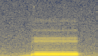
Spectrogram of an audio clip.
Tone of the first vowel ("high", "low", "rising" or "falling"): high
